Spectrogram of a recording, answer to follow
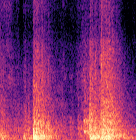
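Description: Sheet copper scraping and rattling as it is dragged out from under a wire metal shelf: two long scrapes, the first starting sharply about half a second in.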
